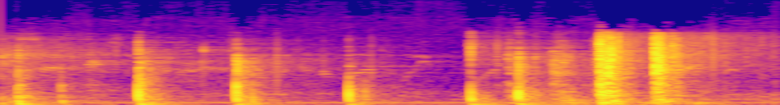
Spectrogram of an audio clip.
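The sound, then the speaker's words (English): A sheriff's solid knocks on a wooden door, a few spaced raps that grow louder and quicker toward the end, with a faint steady hum underneath and no voices. “Someone's at the door.”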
